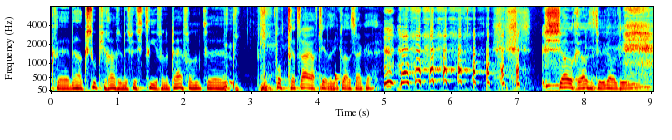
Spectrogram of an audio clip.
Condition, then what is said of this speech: Parkinson's disease. Ik heb ik weet niet of hij het toch gedaan heeft, maar ik heb een trillip.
